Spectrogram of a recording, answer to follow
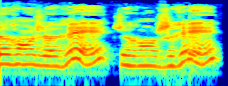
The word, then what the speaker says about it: rangerai: Personally, I grew up in an area where we always pronounce AI at the end as E. I don't say that we do it right, that's not what I say. I say just that we say it like that.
